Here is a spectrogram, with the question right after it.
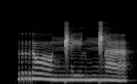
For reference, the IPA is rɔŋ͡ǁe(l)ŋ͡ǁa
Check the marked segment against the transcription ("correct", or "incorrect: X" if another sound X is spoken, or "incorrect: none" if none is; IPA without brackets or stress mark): correct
